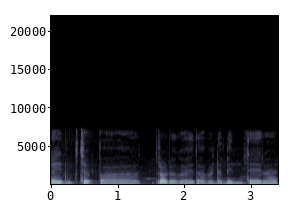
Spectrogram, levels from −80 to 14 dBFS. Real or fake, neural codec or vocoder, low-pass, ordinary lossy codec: real; none; 7.2 kHz; none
